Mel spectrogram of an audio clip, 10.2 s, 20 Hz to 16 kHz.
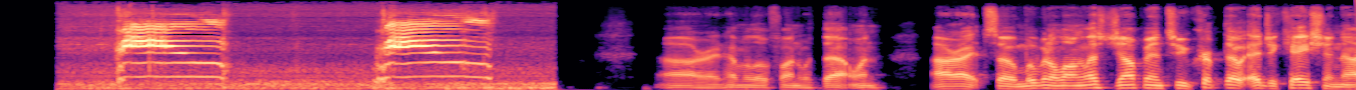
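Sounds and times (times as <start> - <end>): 
low hum: 0.4 - 4.2
cat meowing: 0.8 - 1.8, 2.8 - 3.8
speech: 5.0 - 10.1.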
